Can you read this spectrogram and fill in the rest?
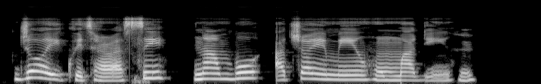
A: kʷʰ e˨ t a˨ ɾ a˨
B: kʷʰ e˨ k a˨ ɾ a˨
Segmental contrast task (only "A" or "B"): A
